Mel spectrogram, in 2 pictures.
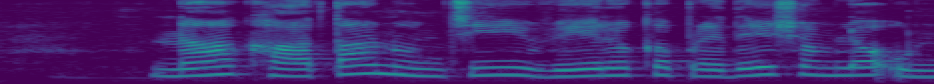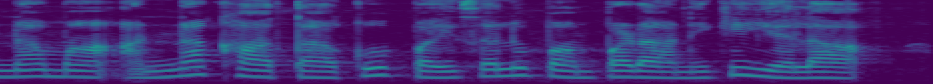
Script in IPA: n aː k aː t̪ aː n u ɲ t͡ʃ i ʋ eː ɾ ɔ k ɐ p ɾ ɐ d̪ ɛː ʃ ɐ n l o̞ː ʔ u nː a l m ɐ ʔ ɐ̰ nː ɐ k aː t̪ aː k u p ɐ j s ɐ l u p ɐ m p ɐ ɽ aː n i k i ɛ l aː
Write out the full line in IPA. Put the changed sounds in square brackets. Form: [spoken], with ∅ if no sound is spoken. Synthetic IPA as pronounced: n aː [kʰ] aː t̪ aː n u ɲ t͡ʃ i ʋ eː ɾ ɔ k ɐ p ɾ ɐ d̪ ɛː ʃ ɐ [m] l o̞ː ʔ u nː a [∅] m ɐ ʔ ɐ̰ nː ɐ [kʰ] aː t̪ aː k u p ɐ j s ɐ l u p ɐ m p ɐ ɽ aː n i k i ɛ l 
